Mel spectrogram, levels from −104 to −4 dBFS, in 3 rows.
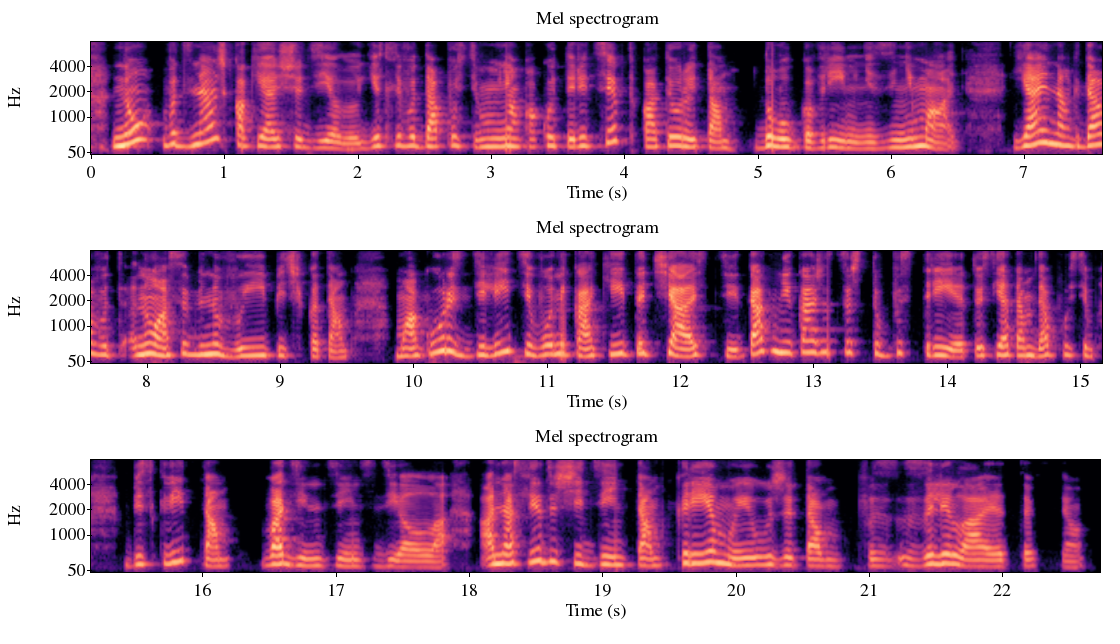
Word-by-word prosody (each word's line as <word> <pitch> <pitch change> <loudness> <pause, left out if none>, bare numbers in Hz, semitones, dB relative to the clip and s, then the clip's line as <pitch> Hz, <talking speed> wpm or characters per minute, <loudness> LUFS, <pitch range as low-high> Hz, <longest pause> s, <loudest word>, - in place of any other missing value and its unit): Ну 355 - +6
вот 245 -2 -1
знаешь, 360 - +1
как 235 -8 -2
я 230 -3 +3
еще 215 0 -2
делаю? 175 -6 -4
Если, 230 +4 -3
вот, 235 -2 -2
допустим, 220 -1 -1
у - - 0
меня 215 +1 +2
какой-то 215 +1 -3
рецепт, 235 - -1
который 210 +1 +1
там 180 -3 -4
долго 200 -1 +3
времени 180 -3 -4
занимает, 195 +7 0 0.4
я 255 +6 +6
иногда, 250 -3 +3
вот 235 -2 -5
Ну, 250 +2 +5
особенно 240 +3 +2
выпечка 215 0 -3
там, 165 -2 -7 0.3
могу 210 +10 +1
разделить 260 - 0
его 245 0 0
на 260 +1 +1
какие-то 230 +5 0
части. 230 -5 +3
И 185 - -2
так 255 - +4
мне 295 -3 +3
кажется, 300 +1 -1
что 285 -2 -7
быстрее. 225 -5 -2
То 175 +4 -4
есть 220 +3 -6
я 230 -1 +4
там, 220 -1 -1
допустим, 225 -1 -5 0.3
бисквит 235 +8 -4
там 170 +1 -1 0.2
в 215 - +1
один 200 -5 +3
день 175 -1 -7
сделала, 160 -3 -5 0.2
а - - +1
на 240 +1 +6
следующий 280 -1 -1
день 210 +1 -3
там 195 -2 -1
крем, 255 -2 +3
и 195 +1 0
уже 205 -1 -3
там 175 -3 -3 0.2
п 180 - -7
з 175 0 -11
залила 225 -6 +2
это 170 +1 -5 0.2
всё. 150 -2 -14
220 Hz, 165 wpm, -23 LUFS, 195-245 Hz, 0.4 s, Ну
